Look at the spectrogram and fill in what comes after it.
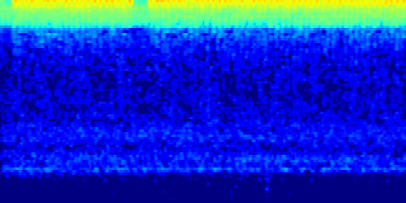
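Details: Night-time crickets give a rapid, shrill pulsing trill, steady and high, broken once by a short pause early on; nothing else is heard.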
